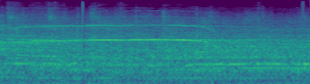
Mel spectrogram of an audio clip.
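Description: Hockey fans in an ice arena cheer and shout in a steady, dense roar that fills the whole moment, with a sustained tone ringing through the crowd noise.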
